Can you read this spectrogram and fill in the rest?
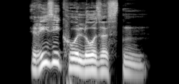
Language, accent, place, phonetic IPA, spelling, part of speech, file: German, Germany, Berlin, [ˈʁiːzikoˌloːzəstn̩], risikolosesten, adjective, De-risikolosesten.ogg
- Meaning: 1. superlative degree of risikolos 2. inflection of risikolos: strong genitive masculine/neuter singular superlative degree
